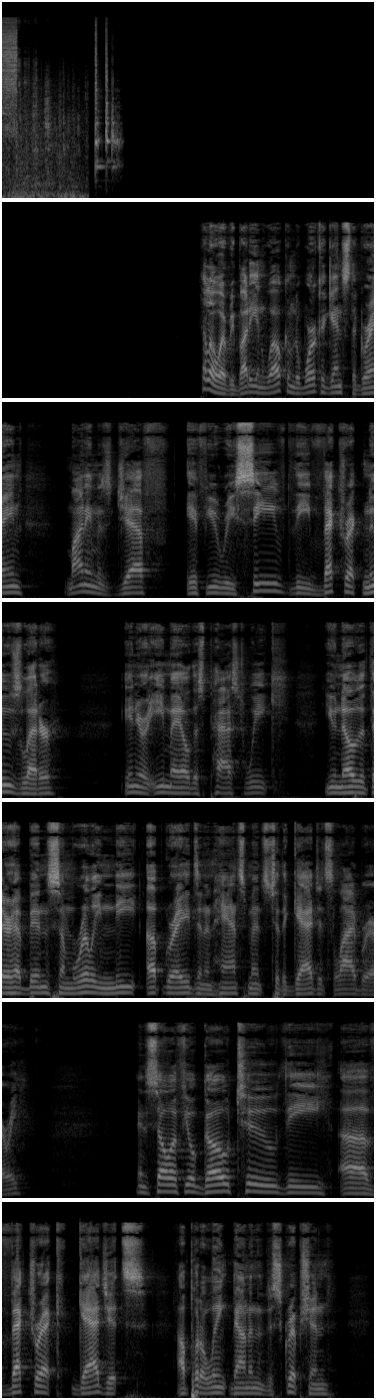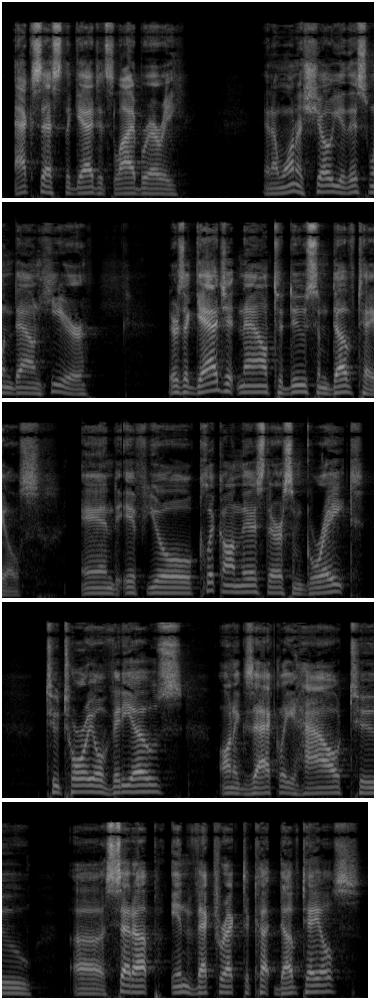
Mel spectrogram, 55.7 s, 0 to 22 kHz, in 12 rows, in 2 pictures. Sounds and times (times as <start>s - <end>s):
Speech: 7.1s - 14.7s, 15.5s - 23.6s, 24.9s - 32.1s, 32.7s - 34.9s, 35.8s - 38.4s, 39.3s - 46.4s, 47.0s - 55.7s.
